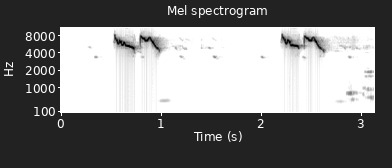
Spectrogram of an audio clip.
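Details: Two separate doubled notes from a white-eye, each a high, thin whistle sliding steeply downward, spaced nearly two seconds apart. Faint low chirps trail at the end. Presented as an unusual tutor song.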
